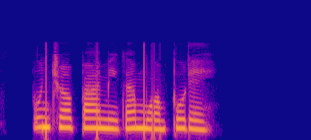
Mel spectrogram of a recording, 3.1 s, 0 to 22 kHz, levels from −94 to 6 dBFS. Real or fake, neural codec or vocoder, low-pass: real; none; 7.2 kHz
